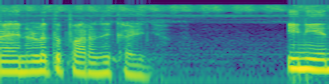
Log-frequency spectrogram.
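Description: Spoken dialogue in the first second and again near the end, over a steady faint chirring of crickets in the background.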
